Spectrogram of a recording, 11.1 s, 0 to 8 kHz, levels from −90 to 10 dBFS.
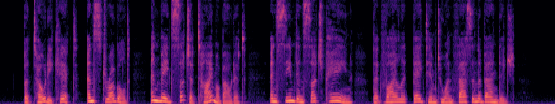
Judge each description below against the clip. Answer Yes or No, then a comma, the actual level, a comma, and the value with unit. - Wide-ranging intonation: Yes, wide, 6.2 semitones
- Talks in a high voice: Yes, high, 205 Hz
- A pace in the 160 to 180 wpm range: No, slow, 135 wpm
